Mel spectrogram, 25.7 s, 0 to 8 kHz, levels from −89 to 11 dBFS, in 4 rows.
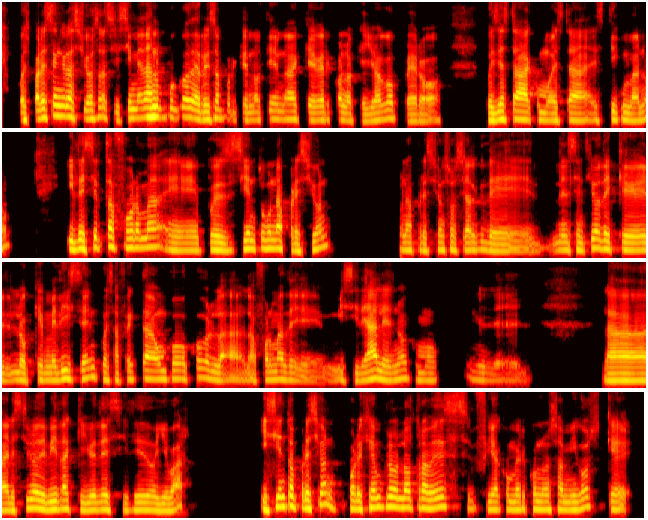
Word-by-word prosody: pues, 135 - -1
parecen 170 +9 +4
graciosas, 175 -2 +1
y - - -4
sí 165 - -2
me 165 0 +1
dan 180 +1 +8
un 175 - -4
poco 180 +1 0
de 160 - +5
risa, 140 +4 +1
porque 140 -3 -6
no 130 - -4
tiene 150 0 -5
nada 145 0 +1
que 135 - -1
ver 135 +1 -1
con 140 - -1
lo 125 - -1
que 115 - -7
yo 125 - 0
hago, 155 +4 -2
pero, 115 +2 -3 0.4
pues, 125 0 +2
ya 145 - +5
está 140 -1 +4
como 130 -2 -2
esta 125 0 0
estigma, 130 0 -2
¿no? 190 +10 -6 0.5
Y 145 - +3
de 155 +2 +5
cierta 185 +3 +1
forma, 175 +3 +1
eh, 125 -2 -2
pues, 130 -3 +1
siento 150 +2 0
una 155 0 +3
presión, 150 - -3 0.6
una 130 -1 -3
presión 130 +2 -4
social 135 0 -3
de 115 - -2 0.2
en 125 - -8
el 135 -1 -1
sentido 135 +6 -1
de 150 -2 0
que 135 -2 +1
lo 130 -2 -2
que 135 0 -4
me 130 0 -1
dicen, 155 +4 -1
pues, 135 -4 -6
afecta 145 +4 0
un 150 +1 0
poco 155 +3 -3
la 135 -2 -2
la - - -4
forma 140 +1 -2
de 130 -8 -7
mis 120 - -9
ideales, 135 +1 +2
¿no? 155 +3 -3
Como 130 -1 -8 0.3
el 135 -7 -13 0.7
la 125 0 +4
el - - 0
estilo 160 +7 +1
de 145 - +4
vida 145 +2 +2
que 135 - -5
yo 135 - +1
he - - -2
decidido 135 -1 -1
llevar, 125 +1 0 0.7
y 140 - +4
siento 190 +5 +4
presión. 175 +3 +2
Por 155 - +3
ejemplo, 180 +5 +3
la 175 0 +4
otra 170 -1 +2
vez 185 +1 0
fui 140 -3 -4
a 140 - -1
comer 140 0 -1
con 145 - -1
unos 140 0 -1
amigos 145 +8 0
que 145 - -2
140 Hz, 210 wpm, -23 LUFS, 130-160 Hz, 0.7 s, dan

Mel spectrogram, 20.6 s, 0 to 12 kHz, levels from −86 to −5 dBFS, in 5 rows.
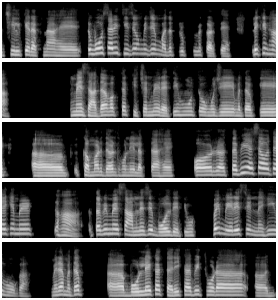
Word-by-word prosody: छील 230 -2 -1
के 235 - +4
रखना 190 0 0
है, 175 -1 -2 0.2
तो 270 - +3
वो 300 +3 +4
सारी 315 +1 +2
चीज़ें 285 +1 -5
वो 290 - -7
मुझे 280 +1 -4
मदद 205 0 -4
रूप 215 -1 -7
में 215 - -7
करते 155 -2 0
हैं। 140 - -12 0.3
लेकिन 280 +2 +1
हाँ, 250 - 0 1.0
मैं 210 0 +3
ज़्यादा 180 +6 +4
वक़्त 215 0 -1
तक 230 -2 -1
किचन 195 +1 -4
में 210 +1 0
रहती 170 +4 0
हूँ 215 +1 -3
तो 200 -2 0
मुझे 190 +1 -1
मतलब 175 0 0
के 190 0 +1
अ, 195 - -12 1.2
कमर 200 0 +2
दर्द 190 0 +1
होने 185 0 -4
लगता 170 +1 -1
है 165 0 -2 0.3
और 220 +1 +4
तभी 260 +6 +2
ऐसा 315 0 +3
होता 295 -1 +2
है 280 - +2
कि 290 +1 -5
मैं 280 0 -1 0.4
हाँ, 180 -9 -1 0.2
तभी 250 +3 +3
मैं 280 0 +2
सामने 230 -3 +1
से 260 +2 +3
बोल 200 -2 +1
देती 195 -1 -3
हूँ, 195 0 -5 0.3
भई 295 - +5
मेरे 250 0 +3
से 270 +1 -4
नहीं 230 +3 -5
होगा, 165 - -8 0.3
मेरा 225 +4 +3
मतलब 230 +3 0 0.4
अ, 180 0 +3
बोलने 200 +6 +3
का 265 +1 +3
तरीक़ा 205 -1 +1
भी 240 +2 -1
थोड़ा 215 -1 +3 0.5
अ, 160 -1 -2
210 Hz, 185 wpm, -23 LUFS, 185-250 Hz, 1.2 s, भई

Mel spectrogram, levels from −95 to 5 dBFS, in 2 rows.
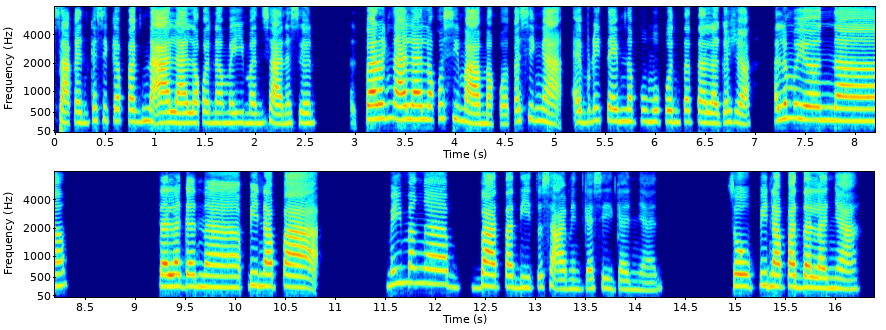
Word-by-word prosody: sa’kin 245 -1 -1
kasi 305 +1 -7
kapag 280 -1 -3
naalala 245 -3 +4
ko 250 - -4
na 240 - -4
may 240 +1 -5
mansanas 230 0 -3
yun, 235 0 -6 0.5
parang 340 +1 +7
naalala 325 0 +5
ko 345 - -5
si 345 -2 -4
mama 230 -4 +3
ko, 215 - -7
kasi 295 +4 -6
nga 235 -6 +2 0.2
everytime 280 +2 -4
na 280 - -4
pumupunta 270 -1 -5
talaga 245 -1 -2
siya 225 -5 -2 0.2
alam 310 +5 +1
mo 355 - -2
yun 315 -1 +2
na, 295 -1 +5 1.4
talaga 280 0 +4
na 260 -2 -1
pinapa 275 -4 +3 0.7
may 320 +3 -4
mga 345 -4 -2 0.2
bata 275 +1 +3
dito 250 0 -9
sa 215 -3 -1
amin 215 0 -13
kasi 225 +2 -9
ganyan, 200 -3 -12 0.7
so 285 -1 +1
pinapadala 270 -4 +2
niya. 225 -2 -4
270 Hz, 145 wpm, -23 LUFS, 235-295 Hz, 1.4 s, parang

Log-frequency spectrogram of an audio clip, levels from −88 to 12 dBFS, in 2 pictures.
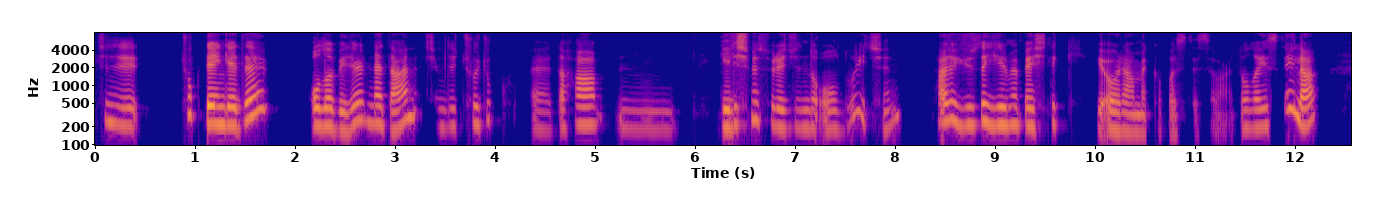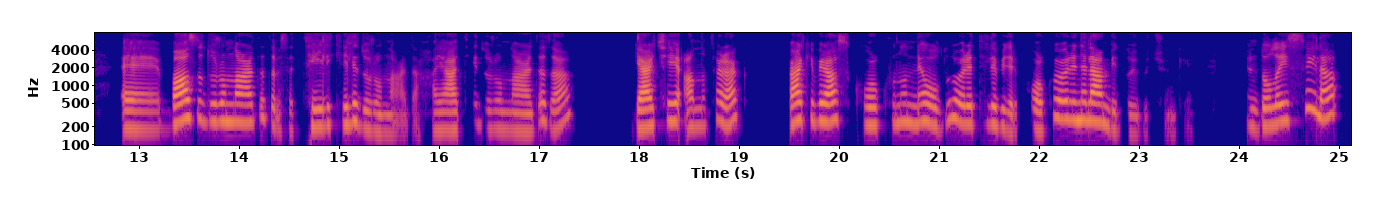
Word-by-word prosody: Şimdi 220 -4 -5 0.4
çok 325 -5 -7
dengede 230 - +6 0.4
olabilir. 210 +3 +2
Neden? 225 +6 +1
Şimdi 205 0 -16
çocuk, 225 +5 -10 0.4
eee, 180 -1 -15
daha, 220 +1 0 0.2
emm, 185 -1 -18 0.5
gelişme 215 +7 +1
sürecinde 195 -5 -5
olduğu 190 - -9
için 290 - -11 0.4
sadece 265 - +4
%25'lik 220 -1 -2
bir - - -1
öğrenme 170 -3 -1
kapasitesi - - -19
var. - - -22
Dolayısıyla, 210 - +1 0.6
eee, 185 -1 -1
bazı 270 +3 +7
durumlarda 245 +1 +1
da - - -4
mesela 175 -3 -16
tehlikeli 220 +4 -2
durumlarda, 170 -4 -9
hayati 180 +6 -3
durumlarda 180 +4 -5
da 220 - -3 0.6
gerçeği 205 +6 +5
anlatarak 215 +6 -1 0.4
belki 255 +2 +4
biraz 255 +1 +4
korkunun 230 +2 -5
ne 245 - 0
olduğu 240 +4 -1
öğretilebilir. 220 -6 -2
Korku 185 +9 -2
öğrenilen 260 -4 +4
bir 180 -2 -10
duygu 150 -1 -15
çünkü. 150 +6 -27 0.7
Dolayısıyla 275 - +1
220 Hz, 105 wpm, -24 LUFS, 190-250 Hz, 0.7 s, bazı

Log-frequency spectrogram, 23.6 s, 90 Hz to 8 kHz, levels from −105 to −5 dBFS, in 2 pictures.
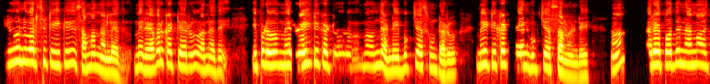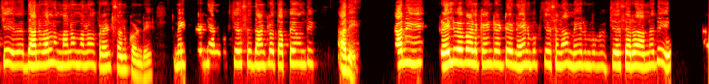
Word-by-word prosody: యూనివర్సిటీకి 285 -3 0 0.2
సంబంధం 210 -3 0
లేదు. 150 -10 -3 0.2
మీరు 225 -3 -2
ఎవరు 275 +8 +2
కట్టారు 235 -3 0 0.2
అన్నది. 185 -2 -5 0.5
ఇప్పుడు 255 +2 +5 0.2
మీరు 250 0 0
రైల్ 245 +3 +7
టికెటు 270 - 0 0.2
ఉ - - -11 0.4
ఉందండి, 205 -7 0
బుక్ 215 0 -5
చేసుకుంటారు. 205 -10 -1 0.4
మీ 255 - +2
టికెట్ 260 +1 +3
నేను 230 +1 +2
బుక్ 205 -1 -6
చేస్తానండి. 155 -10 +1 0.5
ఆ! - - +4 0.6
రేపు 255 -1 +7
పొద్దున్నేమో 260 0 +1
వచ్చి 250 +4 -7 0.4
దానివలన 255 +3 +2 0.2
మనం, 260 +2 -4
మనం 255 +1 -5
ఫ్రెండ్స్ 225 +1 -4
అనుకోండి. 160 -9 -5 0.5
మీ 250 - 0
టికెట్ 275 0 -6
నేను 250 0 -2
బుక్ 250 0 -31
చేస్తే 265 +1 -1
దాంట్లో 250 +2 0
తప్పేముంది! 265 +2 -1 0.5
అది. - - +3 0.7
కానీ 275 +3 +7 0.5
రైల్వే 285 +4 +8
వాళ్ళకి 270 -1 +3
ఏంటంటే 265 0 -1 0.2
నేను 250 +3 -1
బుక్ 260 0 -10
చేశానా 255 -1 -2
మీరు 245 +1 -6
బుక్ 235 -3 -12
చేశారా 245 0 +3
అన్నది 250 +5 -6
అయి - - +5 0.6
కా - - +3
250 Hz, 125 wpm, -23 LUFS, 220-265 Hz, 0.7 s, రైల్వే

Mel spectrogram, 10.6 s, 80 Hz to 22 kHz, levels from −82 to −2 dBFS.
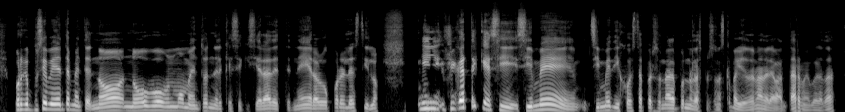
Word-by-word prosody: porque 180 +1 +2
pues 170 +3 -7
evidentemente 185 - +3
no 140 +5 +4
no 140 -1 0
hubo 155 0 +3
un 140 - -2
momento 130 -5 -2
en 120 -3 -5
el 105 - -5
que 105 - -14
se 100 - -11
quisiera 100 +2 0
detener 110 +2 -3
o - - +4
algo 110 0 -2
por 130 +2 -5
el 125 -1 -4
estilo 120 -3 -5 0.5
y 210 +1 +2
fíjate 245 - +5
que - - +3
sí 140 -9 0
sí 140 +5 +1
me 155 - +2
sí 130 - -3
me 150 +2 -1
dijo 125 -2 -5
esta 130 +2 -5
persona 115 -2 -1
bueno 115 -1 -5
las 90 - -2
personas - - -13
que - - -16
me - - -2
ayudaron - - -4
a - - -1
levantarme 85 - -3
¿verdad? 80 -2 -7
130 Hz, 220 wpm, -25 LUFS, 110-160 Hz, 0.5 s, fíjate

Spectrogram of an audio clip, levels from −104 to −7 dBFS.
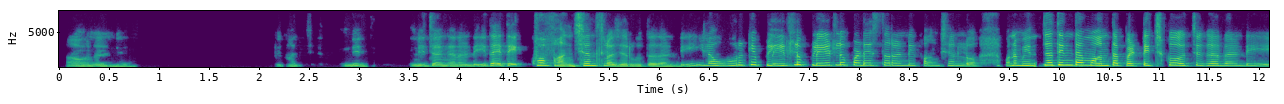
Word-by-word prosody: అవునండి. 170 -3 -8 1.4
ఈ - - -12
మధ్య 195 - -15 0.4
నిజ 240 -4 -3 0.5
నిజంగానండి, 210 -6 -3
ఇదైతే 255 0 +2
ఎక్కువ 450 -9 0
ఫంక్షన్స్‌లో 240 +3 +3
జరుగుతదండి. 175 -2 -5
ఇలా 300 -1 +1 0.2
ఊరికే 335 +5 0
ప్లేట్లు 290 +6 +1
ప్లేట్లు 335 +2 +2
పడేస్తారండి 315 -1 -2
ఫంక్షన్‌లో. 250 -2 -5 0.3
మనం 300 +3 +1
ఎంత 335 +6 +5
తింటామో 340 -1 +6
అంత 280 +3 +4
పెట్టించుకోవచ్చు 290 +2 +1
గదండీ. 260 -2 -1
270 Hz, 105 wpm, -20 LUFS, 215-315 Hz, 1.4 s, తింటామో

